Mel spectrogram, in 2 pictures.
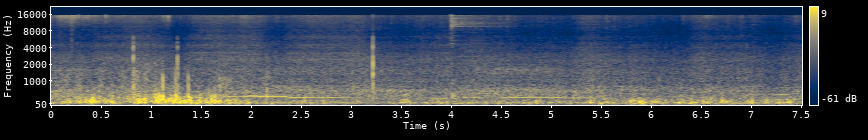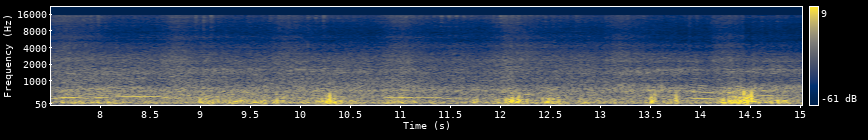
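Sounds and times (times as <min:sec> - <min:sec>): train clunks: 0:00.0 - 0:11.2
low wavering whine: 0:00.0 - 0:15.0
train wheels rumbling on rail: 0:00.0 - 0:15.0
wind buffeting microphone: 0:00.0 - 0:15.0.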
